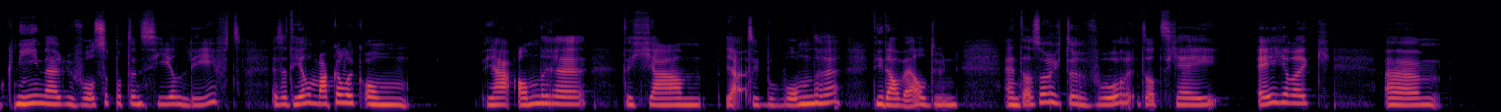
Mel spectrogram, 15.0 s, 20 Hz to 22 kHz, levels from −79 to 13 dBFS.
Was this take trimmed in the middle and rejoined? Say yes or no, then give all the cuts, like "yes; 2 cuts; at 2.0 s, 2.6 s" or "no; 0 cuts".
yes; 1 cut; at 7.4 s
